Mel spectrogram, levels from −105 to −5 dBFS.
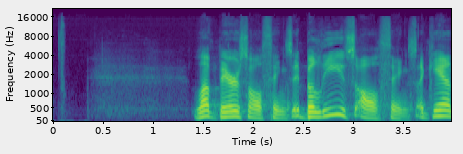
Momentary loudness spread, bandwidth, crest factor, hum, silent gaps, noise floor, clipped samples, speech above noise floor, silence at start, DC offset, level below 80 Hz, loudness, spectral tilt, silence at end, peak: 9 LU; 16.5 kHz; 20 dB; none; none; -64 dBFS; under 0.1%; 42 dB; 1.4 s; under 0.1%; -72 dBFS; -24 LUFS; -5 dB/octave; 0 s; -4 dBFS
